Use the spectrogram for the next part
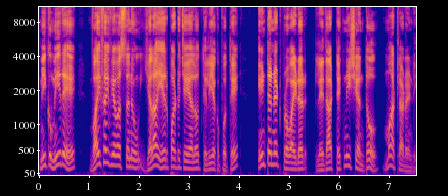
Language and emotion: Telugu, neutral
